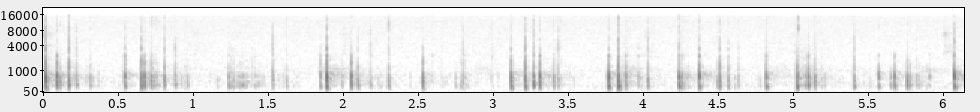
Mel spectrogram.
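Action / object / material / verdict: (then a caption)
tap / fabric-covered hard glasses case / fabric / none. Long acrylic nails scratch and tap along the top and face of a closed, hollow, rigid glasses case with a printed denim-look fabric covering. About thirty quick, dry clicks and scrapes come in uneven bursts, each dying away almost instantly, with a hollow midrange tone around 600 Hz over near silence.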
